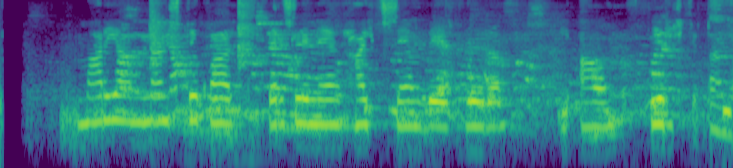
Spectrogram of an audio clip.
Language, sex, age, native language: Icelandic, male, 12, Icelandic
